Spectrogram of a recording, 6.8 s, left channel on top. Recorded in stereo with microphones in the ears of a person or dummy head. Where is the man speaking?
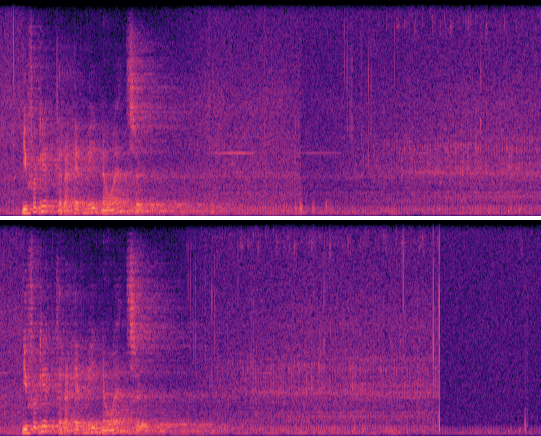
5° left (ahead or behind), 0.6 m.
